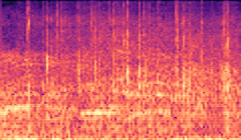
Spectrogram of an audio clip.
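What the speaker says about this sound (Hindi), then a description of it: "मेरे को तालियां हो जाए यार" Audience applause fills a hall at a mushaira, a dense, continuous patter of many hands clapping at once, fairly loud and sustained with some cheering mixed in.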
